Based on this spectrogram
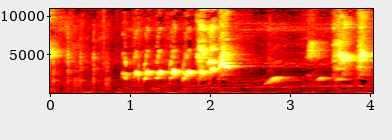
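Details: Lesser green leafbird in full, energetic song: quick chattering notes give way to a burst of bright twitters, then two clear upslurred whistles and a final high chirping flourish.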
